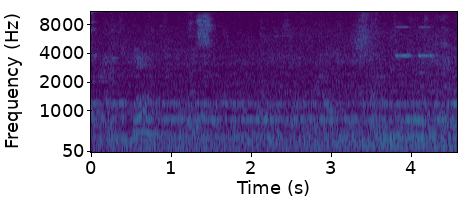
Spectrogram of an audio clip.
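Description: A train rolling past a college baseball field, a steady low rumble with rail clatter, fairly distant, under the play-by-play of a game announcer talking.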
